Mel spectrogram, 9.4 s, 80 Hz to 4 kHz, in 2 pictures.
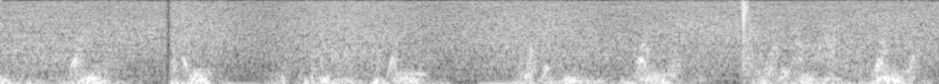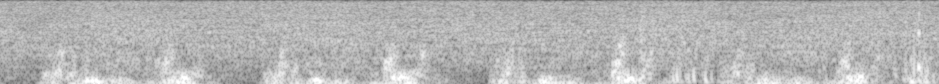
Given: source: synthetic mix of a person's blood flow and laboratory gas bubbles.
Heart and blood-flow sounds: Doppler ultrasound of blood flow; precordium
7.88-7.94 s: bubbles
8.03-8.28 s: bubbles
9.15-9.40 s: bubbles
From the record:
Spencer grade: 1 (occasional bubble signal discernible with the cardiac motion signal, with majority of cardiac periods free of bubbles); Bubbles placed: only in the low amplitude regions of the cardiac cycle

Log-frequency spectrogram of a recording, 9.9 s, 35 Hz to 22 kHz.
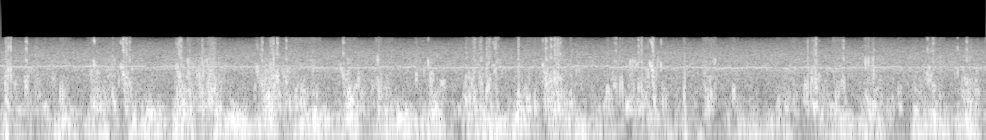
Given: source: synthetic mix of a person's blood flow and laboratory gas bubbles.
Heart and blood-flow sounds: Doppler ultrasound of blood flow; precordium
0.01-0.72 s: bubbles
0.88-1.56 s: bubbles
1.71-2.28 s: bubbles
2.52-3.21 s: bubbles
3.38-3.96 s: bubbles
4.13-4.32 s: bubbles
4.54-5.05 s: bubbles
5.14-5.86 s: bubbles
6.05-6.70 s: bubbles
6.81-6.89 s: bubbles
7.02-7.18 s: bubbles
7.29-7.38 s: bubbles
7.75-8.49 s: bubbles
8.62-9.05 s: bubbles
9.12-9.49 s: bubbles
9.53-9.81 s: bubbles
9.84-9.87 s: bubbles
From the record:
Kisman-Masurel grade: 332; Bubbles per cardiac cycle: rolling drumbeat, 9 or more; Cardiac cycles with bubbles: 50 to 99%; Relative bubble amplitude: moderate (0.250 to 0.450); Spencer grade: 3 (all of the cardiac periods contain showers or single bubble signals, but not dominating or overriding the cardiac motion signals); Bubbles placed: anywhere in the cardiac cycle

